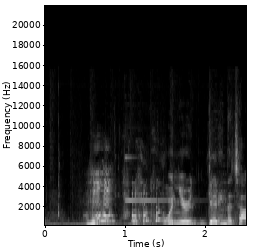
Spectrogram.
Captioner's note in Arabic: يضحك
